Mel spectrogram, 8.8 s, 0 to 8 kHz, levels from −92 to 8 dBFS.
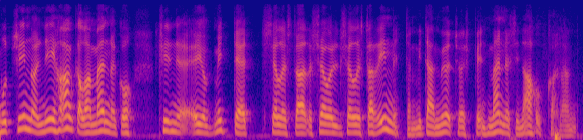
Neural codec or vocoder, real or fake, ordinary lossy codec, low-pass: autoencoder, 48 kHz, 32 numbers a frame, DAC-VAE, trained on Japanese speech; fake; none; 7.2 kHz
